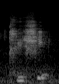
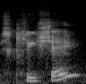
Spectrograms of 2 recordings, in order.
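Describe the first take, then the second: First: The name ends in an "ee" vowel sound. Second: The name ends in an "ay" vowel sound. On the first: The speaker calls it right. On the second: The speaker calls it wrong.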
